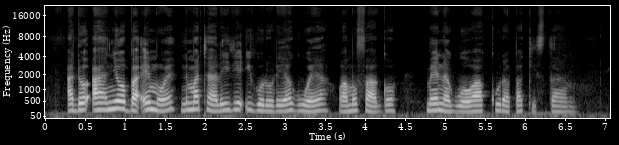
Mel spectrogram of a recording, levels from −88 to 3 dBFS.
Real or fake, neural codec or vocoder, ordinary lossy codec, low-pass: fake; vocoder, 44.1 kHz, 128 mel bands, Pupu-Vocoder; none; none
